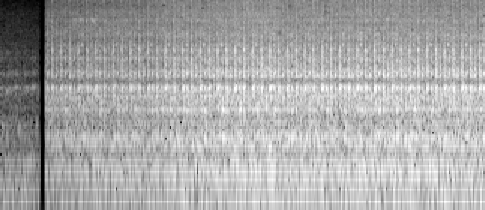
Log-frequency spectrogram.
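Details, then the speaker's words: Car started with a battery booster after a flat battery: the engine catches and settles into a steady, even idle with no knocks or misses. Normal idle. "vous voyez là le moteur qui tourne"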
